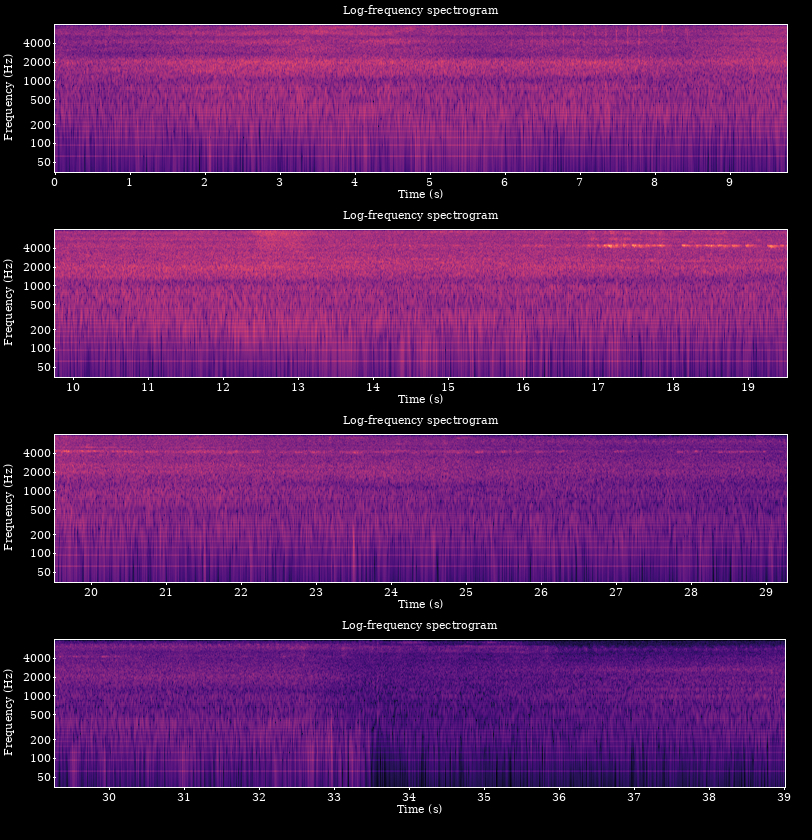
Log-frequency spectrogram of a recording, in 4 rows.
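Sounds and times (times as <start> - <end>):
train rumbling: 0.0 - 39.0
faint high wheel squeal: 16.2 - 30.2.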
